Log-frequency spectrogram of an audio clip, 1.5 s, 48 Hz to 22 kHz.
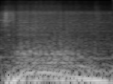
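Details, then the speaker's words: Porsche Cayenne Turbo S with a twin-turbo V8 and 250,000 km, bought crashed, running: deep, smooth rev with strong low rumble and no knocks, misses or rattles; healthy engine revving. "The engine sounds quite healthy, which is a good sign. Looks like we didn't just buy a lemon."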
